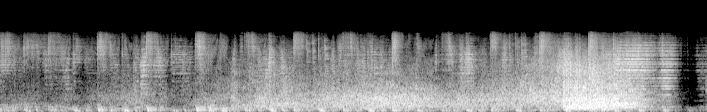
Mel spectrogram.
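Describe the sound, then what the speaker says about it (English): Harrier jump jets fire rockets and strafe with guns, rapid gunfire rattling in loud bursts and building into a heavy roaring blast near the end. "together with rocket firing and strafing with guns"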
